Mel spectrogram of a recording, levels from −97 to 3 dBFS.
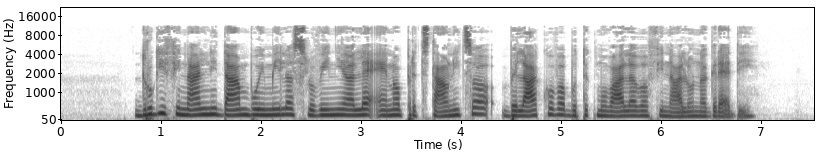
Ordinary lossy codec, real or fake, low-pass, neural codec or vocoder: MP3, 48 kbps; real; 14.4 kHz; none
